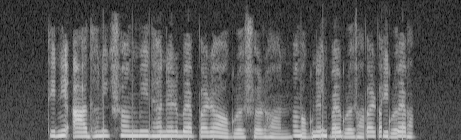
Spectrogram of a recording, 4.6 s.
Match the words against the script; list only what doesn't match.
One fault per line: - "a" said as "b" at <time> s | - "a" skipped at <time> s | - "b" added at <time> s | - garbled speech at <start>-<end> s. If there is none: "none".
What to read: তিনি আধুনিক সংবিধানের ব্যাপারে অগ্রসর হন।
- garbled speech at 2.9-4.1 s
